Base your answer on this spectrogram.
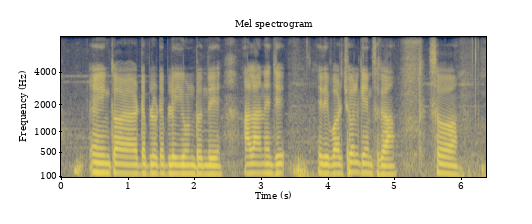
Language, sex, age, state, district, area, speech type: Telugu, male, 18-30, Telangana, Ranga Reddy, urban, spontaneous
